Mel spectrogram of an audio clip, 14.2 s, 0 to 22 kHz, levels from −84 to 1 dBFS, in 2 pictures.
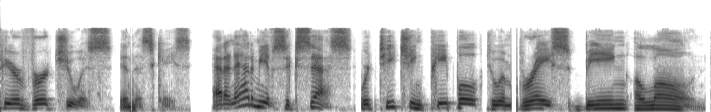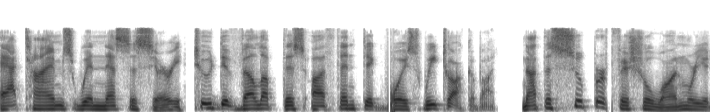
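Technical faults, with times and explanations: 1.30, 3.72, 5.10, 10.98 and 13.17 s, unconcealed Bluetooth headset packet loss: abrupt holes of 20 to 60 ms, as lost headset packets became silence.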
